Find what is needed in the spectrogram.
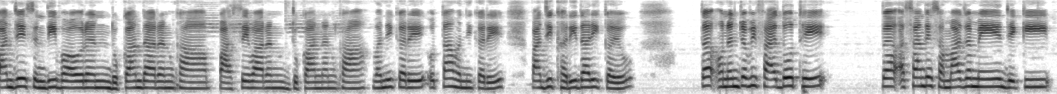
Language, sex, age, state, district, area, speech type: Sindhi, female, 30-45, Maharashtra, Thane, urban, spontaneous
